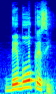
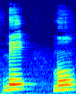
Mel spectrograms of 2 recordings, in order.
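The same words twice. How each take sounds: First: "democracy" in one unbroken run, loud and high; said as one word. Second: "democracy" slow and loud, split as डे, मो, क्रे, सी; four separate beats on "democracy", pausing between each; syllable by syllable. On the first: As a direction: say "democracy" whole, leaning on मो. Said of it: "आपने one word में पढ़ा होगा". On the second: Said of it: "democracy में चार है". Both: Shown as a demonstration.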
